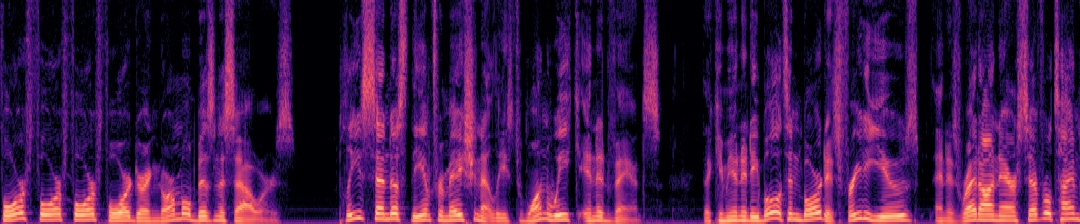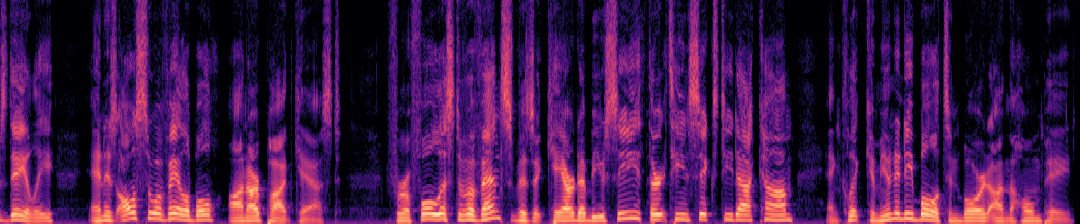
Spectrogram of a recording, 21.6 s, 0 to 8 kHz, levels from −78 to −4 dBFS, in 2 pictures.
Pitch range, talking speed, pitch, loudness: 125-185 Hz, 155 wpm, 150 Hz, -18 LUFS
